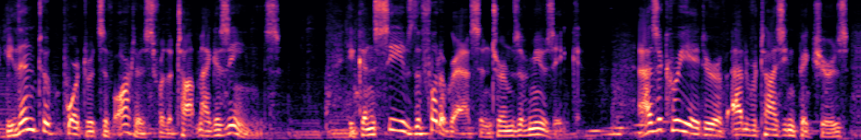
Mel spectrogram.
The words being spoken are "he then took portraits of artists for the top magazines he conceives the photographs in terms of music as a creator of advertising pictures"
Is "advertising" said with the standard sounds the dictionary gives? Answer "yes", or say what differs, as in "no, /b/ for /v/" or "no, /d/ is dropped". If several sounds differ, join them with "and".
yes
